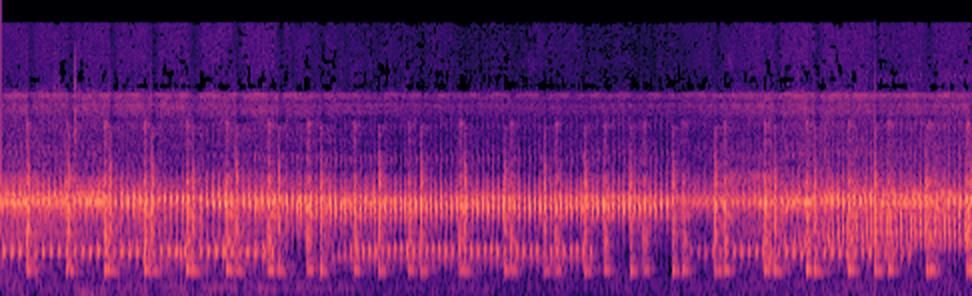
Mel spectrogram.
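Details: Frog chorus from toads, frogs and treefrogs in the wild: dense clicking pulses, about two per second, over a continuous high buzzing drone and a lower pulsed trill.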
